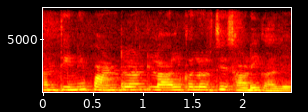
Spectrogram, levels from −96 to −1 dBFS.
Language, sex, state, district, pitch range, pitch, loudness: Marathi, female, Maharashtra, Sindhudurg, 235-270 Hz, 260 Hz, -27 LUFS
